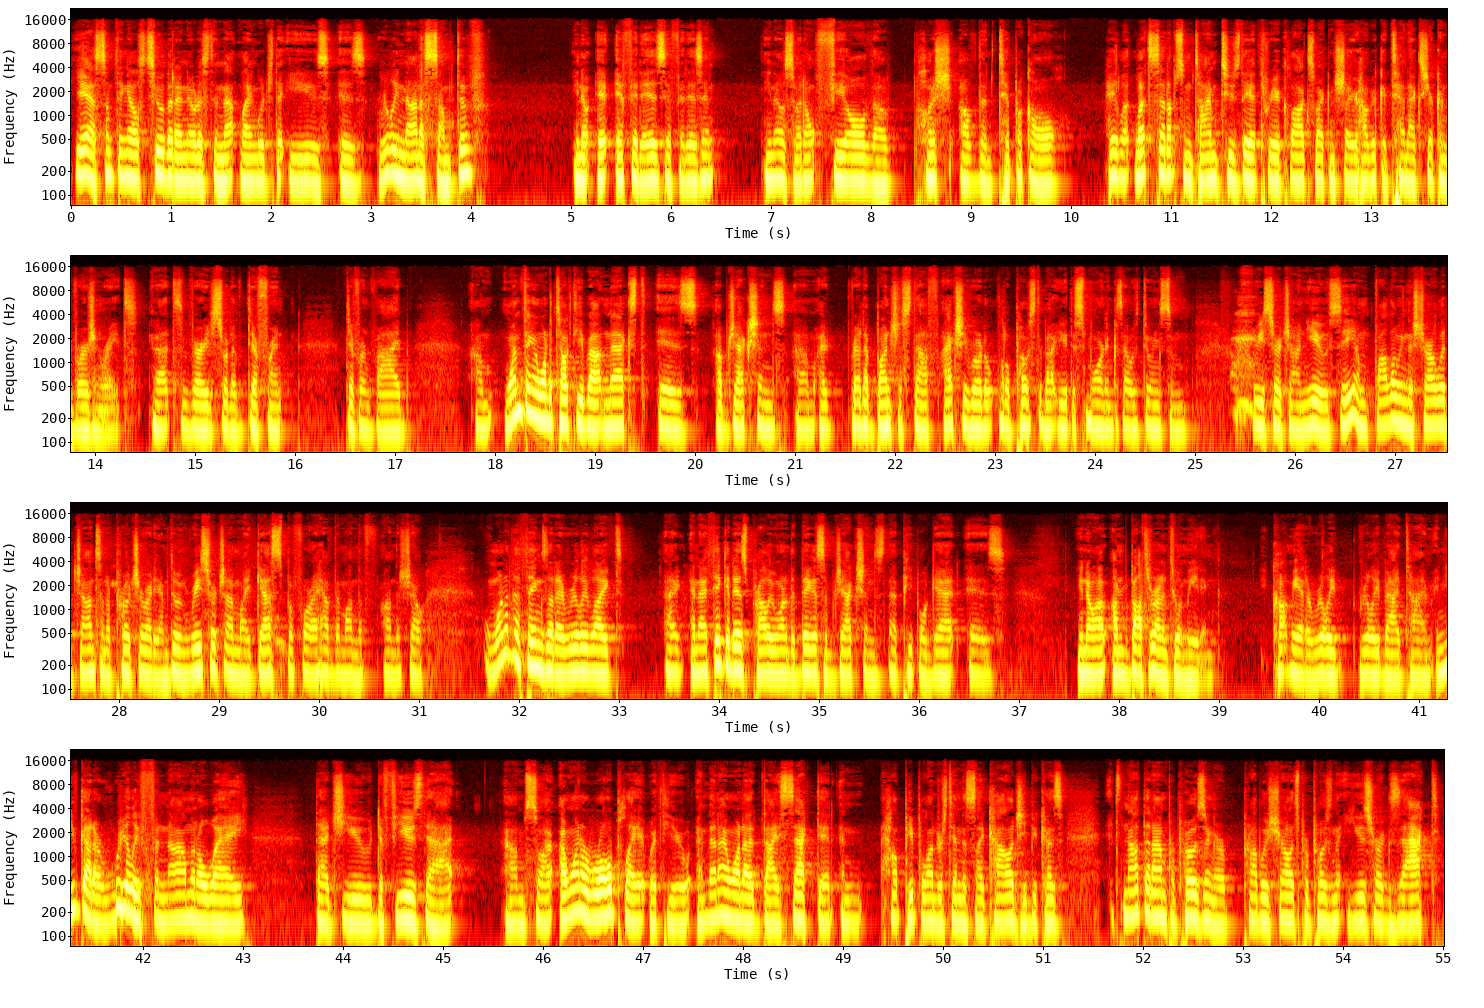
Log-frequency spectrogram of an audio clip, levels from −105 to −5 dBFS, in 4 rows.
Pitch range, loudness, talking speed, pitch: 145-160 Hz, -22 LUFS, 240 wpm, 150 Hz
